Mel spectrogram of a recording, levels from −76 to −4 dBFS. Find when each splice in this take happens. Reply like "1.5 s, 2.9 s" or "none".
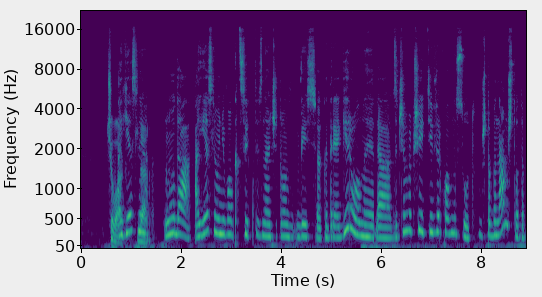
1.5 s, 3.0 s, 3.5 s, 4.7 s, 5.9 s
